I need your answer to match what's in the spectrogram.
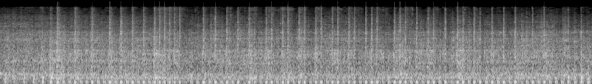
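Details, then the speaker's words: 2006 Baja Warrior, seemingly low-mileage, reportedly new clutch, cold start, choke off, with heavy wind noise; small single cylinder popping at a quick, slightly uneven idle; runs a little rich, owner plans a carb rebuild or replacement. "yeah she's definitely running a little Rich there worst comes the worse throw a $25 carb on it"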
